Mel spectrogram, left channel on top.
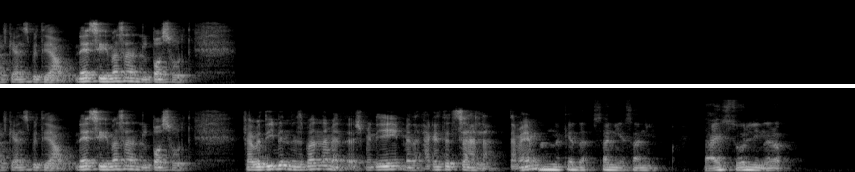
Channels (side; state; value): left; drops out; at 2.4 s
